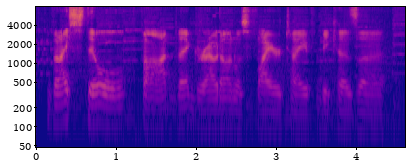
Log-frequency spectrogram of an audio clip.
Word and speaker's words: Groudon: Groundon. I never said Groundon. But I did for a while think like I I owned Ruby and but I still thought that Groudon was fire type because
